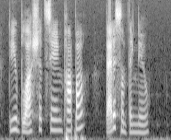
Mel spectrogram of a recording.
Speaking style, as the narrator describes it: said Monsieur de Bassompierre in a low voice, with a grave smile

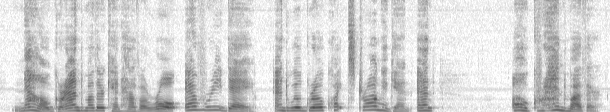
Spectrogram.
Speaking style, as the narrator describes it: she suddenly exclaimed, with an increase of jubilation in her voice

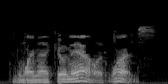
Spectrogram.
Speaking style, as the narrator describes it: He sighed

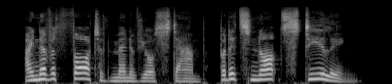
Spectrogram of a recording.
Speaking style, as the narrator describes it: exclaimed heatedly

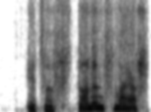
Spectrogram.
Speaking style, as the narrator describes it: said Bill, fetching a deep sigh

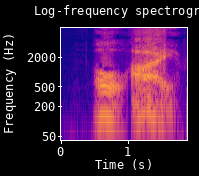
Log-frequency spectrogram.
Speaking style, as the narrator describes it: replied the guests, in the hearty tones natural when the words demanded by politeness coincide with those of deepest feeling

